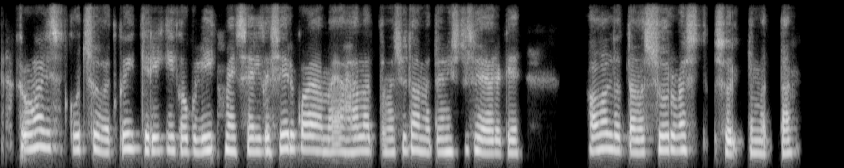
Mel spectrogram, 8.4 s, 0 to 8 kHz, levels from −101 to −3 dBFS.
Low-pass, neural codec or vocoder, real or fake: 7.2 kHz; codec, 44.1 kHz, 2.6 kbps, SNAC; fake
